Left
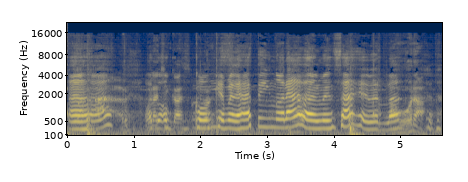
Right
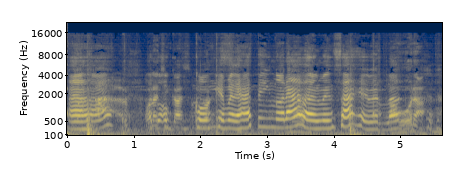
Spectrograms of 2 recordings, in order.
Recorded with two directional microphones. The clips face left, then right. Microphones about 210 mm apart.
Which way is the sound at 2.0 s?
25° left (ahead or behind).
